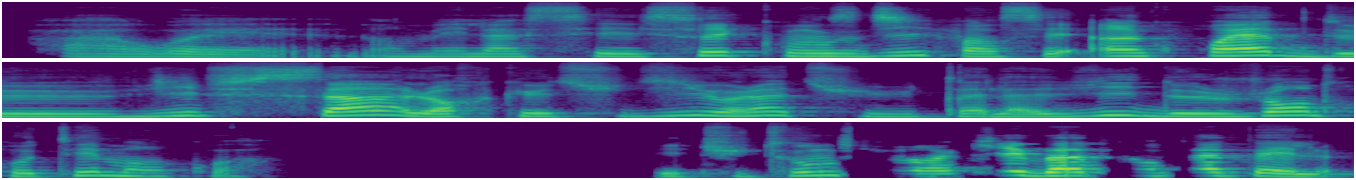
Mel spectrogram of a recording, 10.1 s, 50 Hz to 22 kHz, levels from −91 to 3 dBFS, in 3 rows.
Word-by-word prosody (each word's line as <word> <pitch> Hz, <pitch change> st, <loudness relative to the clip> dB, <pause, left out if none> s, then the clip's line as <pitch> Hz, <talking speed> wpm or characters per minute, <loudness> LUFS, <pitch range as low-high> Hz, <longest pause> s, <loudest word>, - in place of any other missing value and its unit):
Ah 190 Hz, -2 st, -12 dB
ouais, 170 Hz, -4 st, -9 dB, 0.2 s
non, 210 Hz, -3 st, -17 dB
mais 190 Hz, +1 st, -12 dB
là, 190 Hz, 0 st, -6 dB
c'est 190 Hz, +1 st, -7 dB
c'est 250 Hz, +7 st, -1 dB
là 250 Hz, -, -17 dB
qu'on 205 Hz, -2 st, -3 dB
se 200 Hz, -, -2 dB
dit 240 Hz, +7 st, -2 dB, 0.2 s
c'est 185 Hz, -, -5 dB
incroyable 225 Hz, 0 st, +4 dB
de 190 Hz, -1 st, -3 dB
vivre 230 Hz, +7 st, -7 dB
ça 260 Hz, +3 st, +4 dB
alors 195 Hz, -5 st, 0 dB
que 205 Hz, -, -6 dB
tu 200 Hz, +2 st, -13 dB
dis, 240 Hz, +6 st, -7 dB
voilà, 255 Hz, +1 st, 0 dB
tu 225 Hz, -9 st, -13 dB
tu -, -, -9 dB
as 200 Hz, -, -3 dB
la -, -, -3 dB
vie 250 Hz, +9 st, -3 dB
de 200 Hz, -3 st, -1 dB
gens 255 Hz, +8 st, +1 dB
entre 260 Hz, -6 st, -4 dB
tes 255 Hz, +6 st, -3 dB
mains, 220 Hz, -4 st, -4 dB
quoi -, -, -15 dB, 1.0 s
et -, -, -7 dB
tu 195 Hz, -, -10 dB
tombes 245 Hz, +8 st, -2 dB
sur 200 Hz, -, -15 dB
un 195 Hz, -, +2 dB
kebab, 240 Hz, 0 st, +8 dB
on 230 Hz, -, -8 dB
t'appelle. 220 Hz, -7 st, +1 dB
205 Hz, 235 wpm, -23 LUFS, 190-245 Hz, 1.0 s, kebab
